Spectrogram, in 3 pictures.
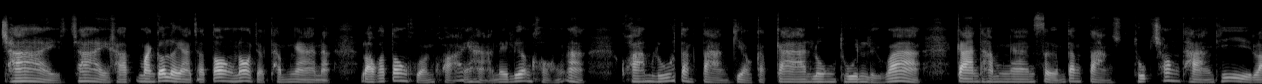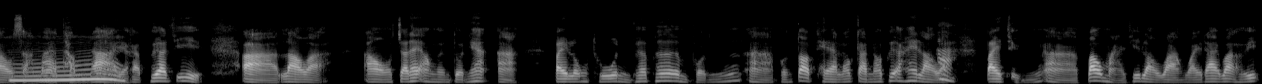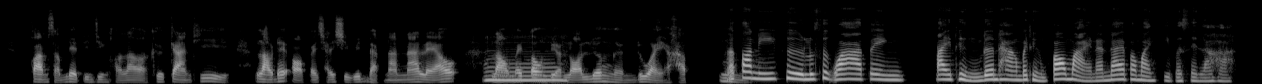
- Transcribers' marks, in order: none
- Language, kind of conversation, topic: Thai, podcast, คุณวัดความสำเร็จด้วยเงินเพียงอย่างเดียวหรือเปล่า?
